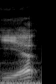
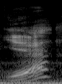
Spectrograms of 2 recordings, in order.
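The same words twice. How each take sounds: First: It sounds eager and willing. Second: It sounds surprised and questioning. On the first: The speaker happily agrees. "do you want to do that?" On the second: What was said is surprising. "somebody says something I think is surprising"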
